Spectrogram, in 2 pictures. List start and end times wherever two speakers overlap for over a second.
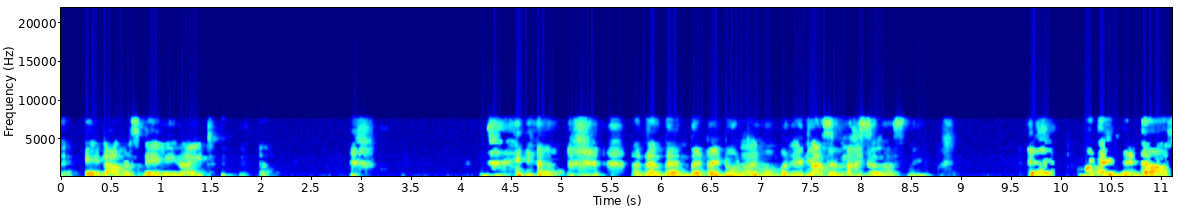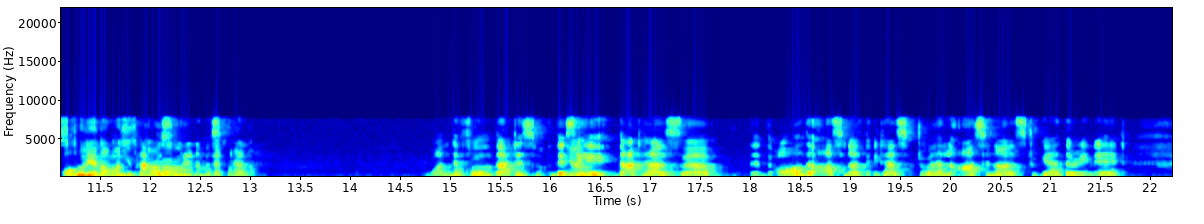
6.8-8.2, 11.1-13.0

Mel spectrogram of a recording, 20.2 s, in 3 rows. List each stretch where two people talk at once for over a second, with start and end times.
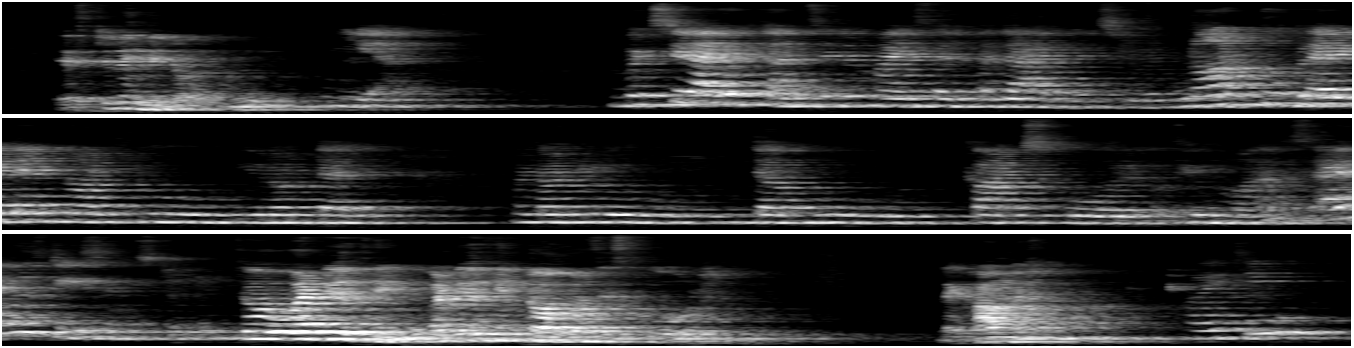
none

